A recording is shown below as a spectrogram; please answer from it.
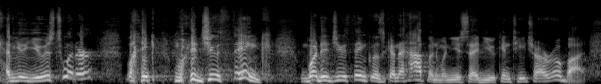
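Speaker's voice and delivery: high, loud disbelief; incredulous scolding. Acted. Speaker chiding naive chatbot makers, loud and incredulous. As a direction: drag out an exasperated, emphatic question.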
